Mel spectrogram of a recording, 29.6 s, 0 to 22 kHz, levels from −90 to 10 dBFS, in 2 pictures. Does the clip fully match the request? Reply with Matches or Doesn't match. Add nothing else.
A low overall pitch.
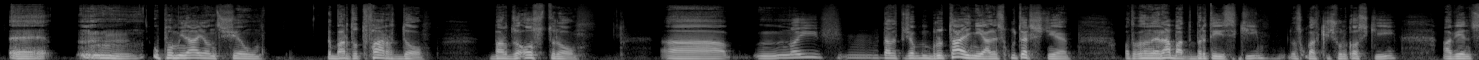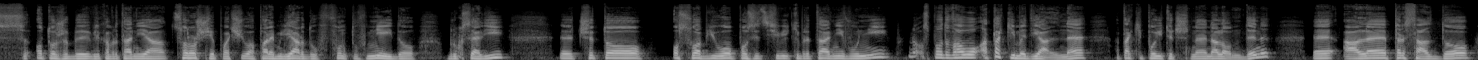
Doesn't match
